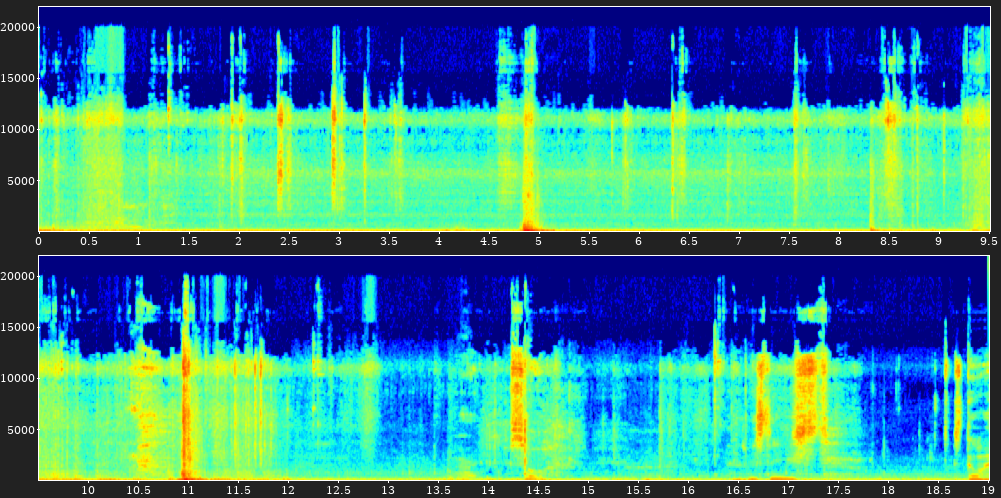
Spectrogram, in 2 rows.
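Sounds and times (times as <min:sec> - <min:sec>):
steady low rumble: 0:00.0 - 0:19.0
car trunk lid slamming: 0:04.8 - 0:05.4, 0:10.8 - 0:11.4
car door slamming: 0:04.8 - 0:05.5, 0:10.7 - 0:11.5.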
